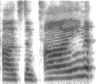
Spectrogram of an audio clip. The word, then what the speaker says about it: Constantine: It's also got good Constantine, or as the Brits say, Constantine.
